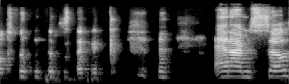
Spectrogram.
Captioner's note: chuckles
